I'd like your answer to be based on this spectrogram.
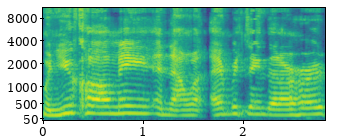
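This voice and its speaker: A high male voice with ordinary pitch variation. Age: 70s. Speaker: singer and songwriter. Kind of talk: interview. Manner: halting, repetitive.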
